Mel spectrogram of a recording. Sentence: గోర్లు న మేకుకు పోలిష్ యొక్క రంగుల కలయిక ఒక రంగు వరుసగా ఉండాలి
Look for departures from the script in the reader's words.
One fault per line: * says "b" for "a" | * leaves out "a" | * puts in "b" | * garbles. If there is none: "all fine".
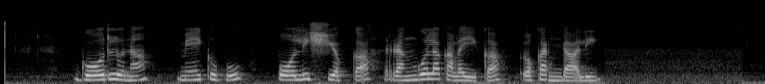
* leaves out "రంగు వరుసగా"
